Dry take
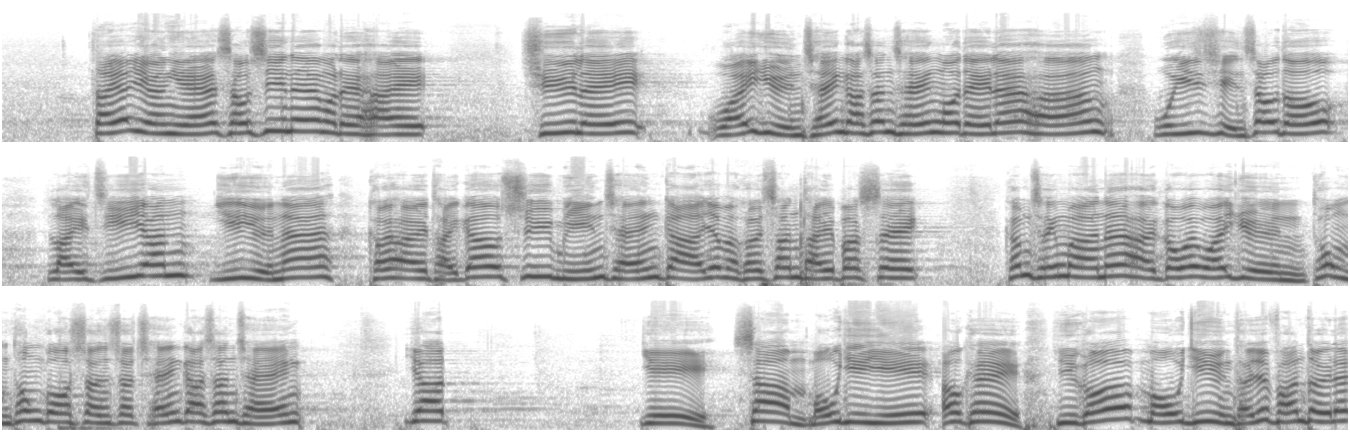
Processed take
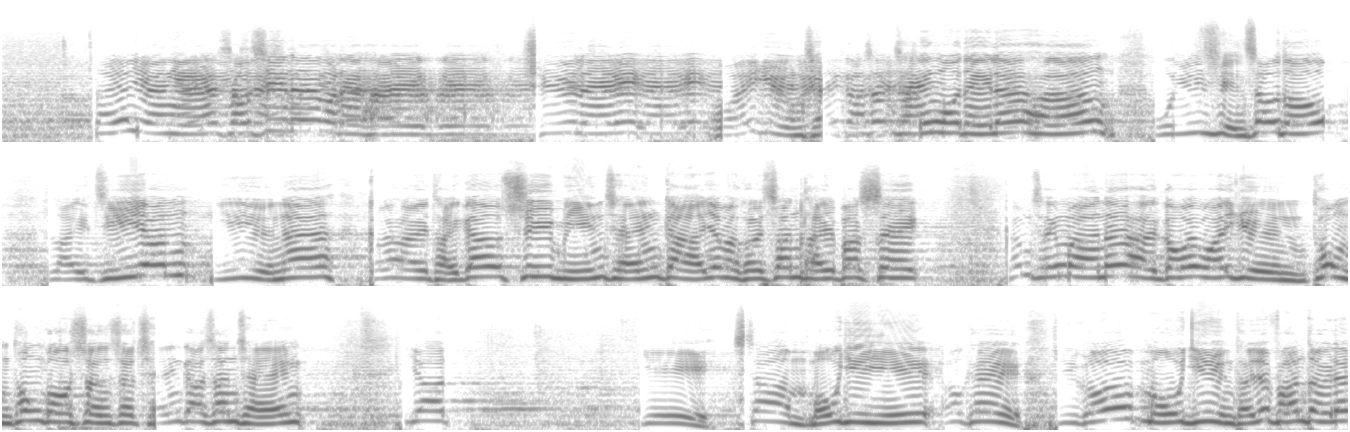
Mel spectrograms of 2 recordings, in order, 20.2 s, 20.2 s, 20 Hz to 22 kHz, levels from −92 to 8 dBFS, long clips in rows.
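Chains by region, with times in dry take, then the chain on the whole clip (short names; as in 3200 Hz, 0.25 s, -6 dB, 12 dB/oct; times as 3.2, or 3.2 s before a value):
0.67–4.59 regenerating reverse delay 0.164 s, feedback 42%, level -11 dB + EQ curve 110 Hz 0 dB, 300 Hz -21 dB, 1700 Hz +3 dB, 8300 Hz -17 dB
5.85–6.61 level quantiser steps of 19 dB + Doppler distortion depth 0.13 ms
whole clip: comb 4.8 ms, depth 95%; compressor 6:1, threshold -35 dBFS; auto swell 0.382 s; gain -1.5 dB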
